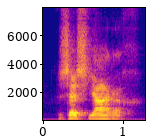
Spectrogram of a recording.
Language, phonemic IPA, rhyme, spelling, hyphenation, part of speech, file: Dutch, /ˌzɛsˈjaː.rəx/, -aːrəx, zesjarig, zes‧ja‧rig, adjective, Nl-zesjarig.ogg
- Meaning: six-year-old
